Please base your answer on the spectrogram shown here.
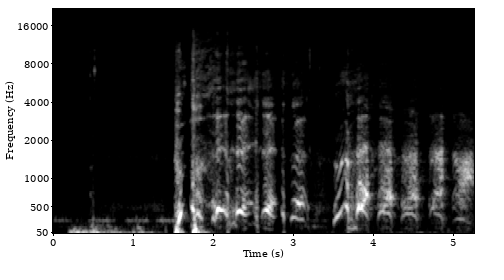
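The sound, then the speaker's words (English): A man's voice imitates a king coughing violently, with two harsh, loud coughs followed by a run of raspy hacking and throat-clearing bursts. “And begins coughing his lungs out so hard that he falls off the throne.”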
